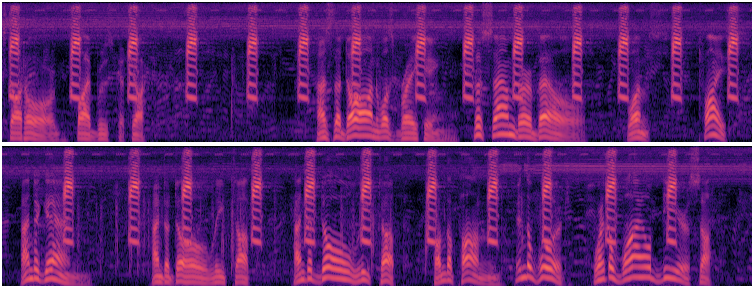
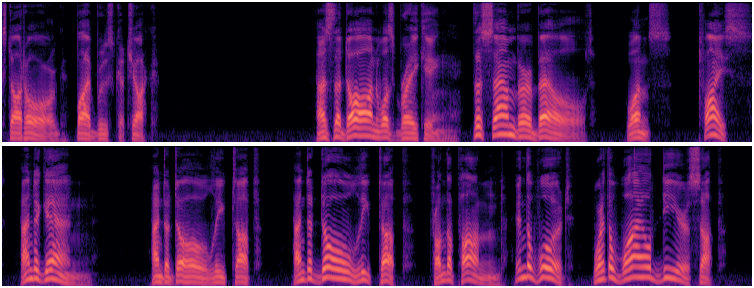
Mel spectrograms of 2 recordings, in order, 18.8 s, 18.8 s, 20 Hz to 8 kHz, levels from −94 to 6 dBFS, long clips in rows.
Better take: second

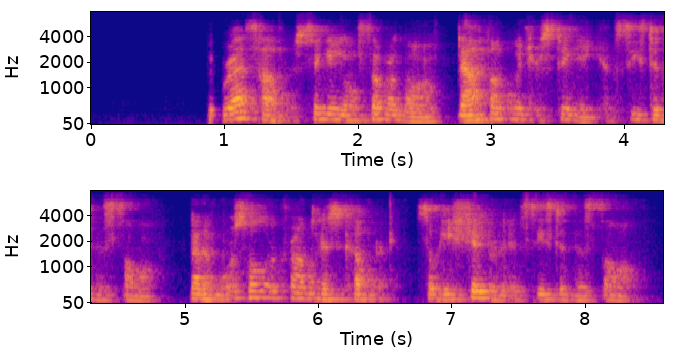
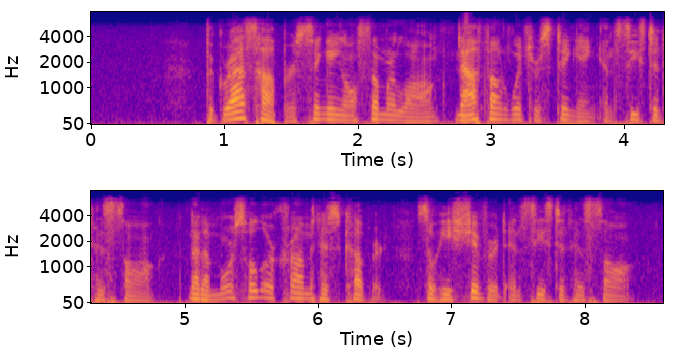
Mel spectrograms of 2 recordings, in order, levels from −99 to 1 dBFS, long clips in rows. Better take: second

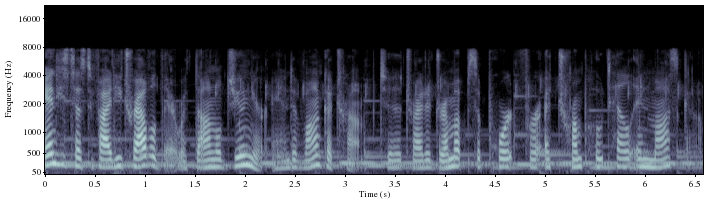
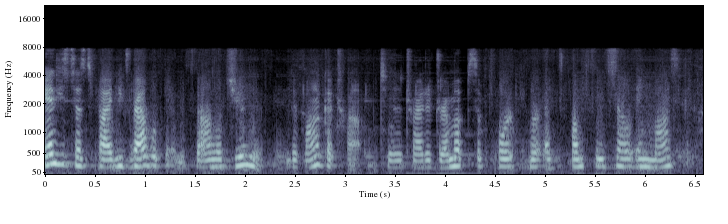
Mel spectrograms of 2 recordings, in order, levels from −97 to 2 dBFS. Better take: first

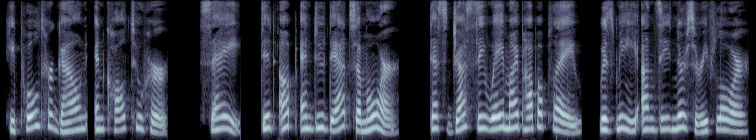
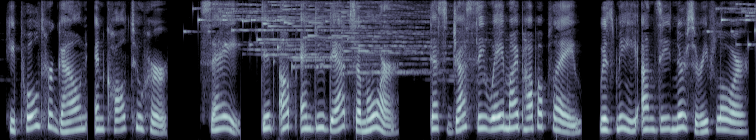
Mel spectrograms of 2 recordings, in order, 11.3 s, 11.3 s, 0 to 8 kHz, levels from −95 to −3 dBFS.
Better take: first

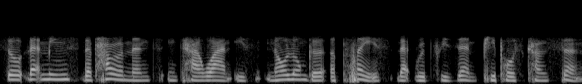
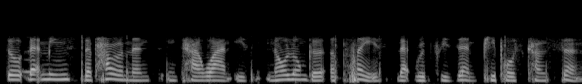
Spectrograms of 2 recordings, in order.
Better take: first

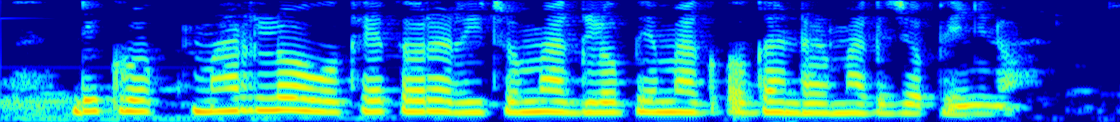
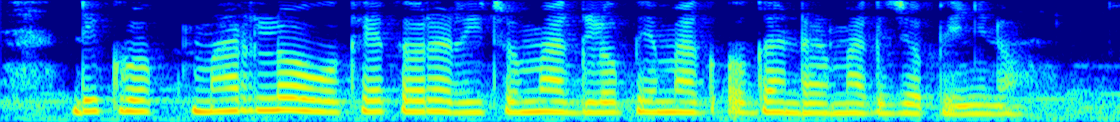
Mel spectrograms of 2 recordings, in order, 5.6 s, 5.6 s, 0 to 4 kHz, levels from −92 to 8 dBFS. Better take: second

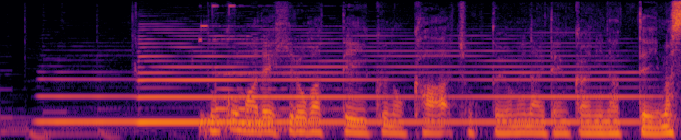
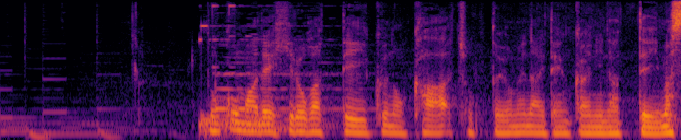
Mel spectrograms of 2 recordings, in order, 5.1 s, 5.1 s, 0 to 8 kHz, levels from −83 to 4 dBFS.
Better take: second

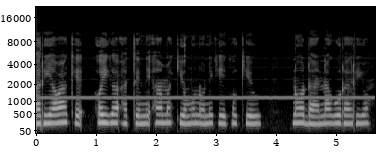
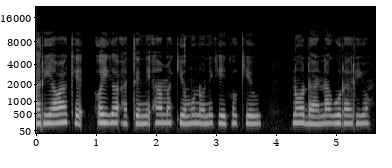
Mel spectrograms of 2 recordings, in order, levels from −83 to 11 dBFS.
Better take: second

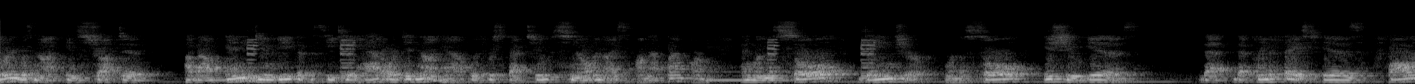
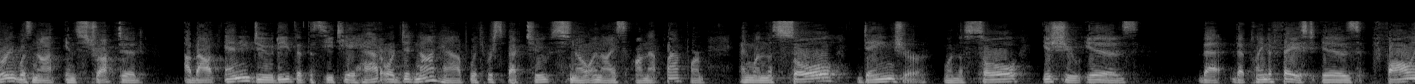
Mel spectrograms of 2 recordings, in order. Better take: second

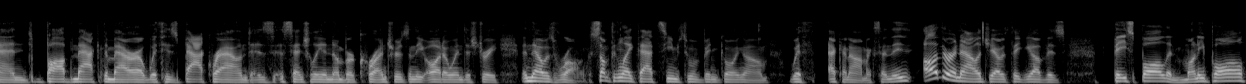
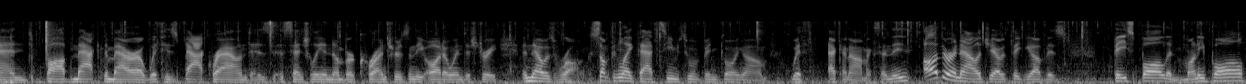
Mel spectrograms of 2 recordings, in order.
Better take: first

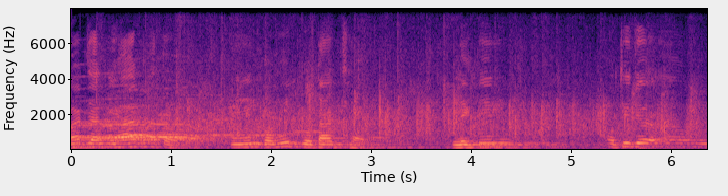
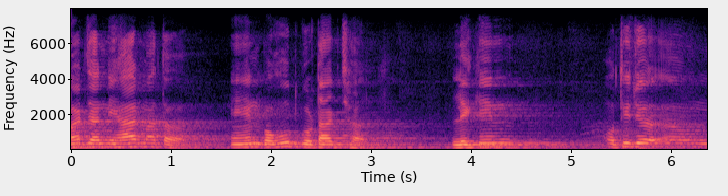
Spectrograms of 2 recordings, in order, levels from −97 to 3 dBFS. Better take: second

